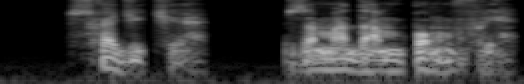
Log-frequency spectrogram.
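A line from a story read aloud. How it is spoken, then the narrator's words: Whispered request. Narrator (Russian): шепотом попросил Дамблдор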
